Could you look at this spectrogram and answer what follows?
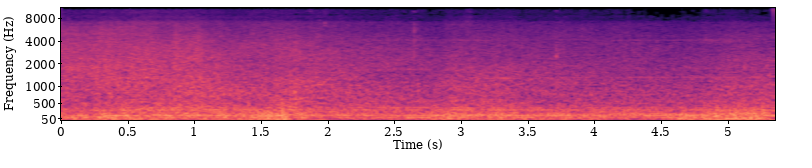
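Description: Steady low hum of a boat motor, with wind buffeting the microphone.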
